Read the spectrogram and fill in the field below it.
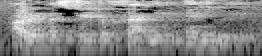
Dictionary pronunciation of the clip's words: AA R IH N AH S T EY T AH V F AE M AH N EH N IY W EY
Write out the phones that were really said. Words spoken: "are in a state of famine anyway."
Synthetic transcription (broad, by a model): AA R IH N AH S T EY T AH V F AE M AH EH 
